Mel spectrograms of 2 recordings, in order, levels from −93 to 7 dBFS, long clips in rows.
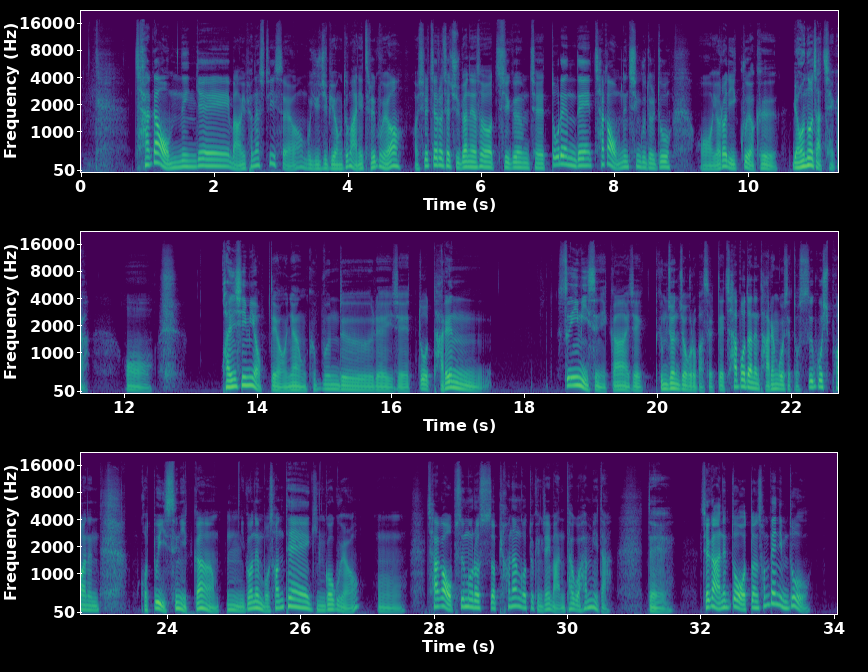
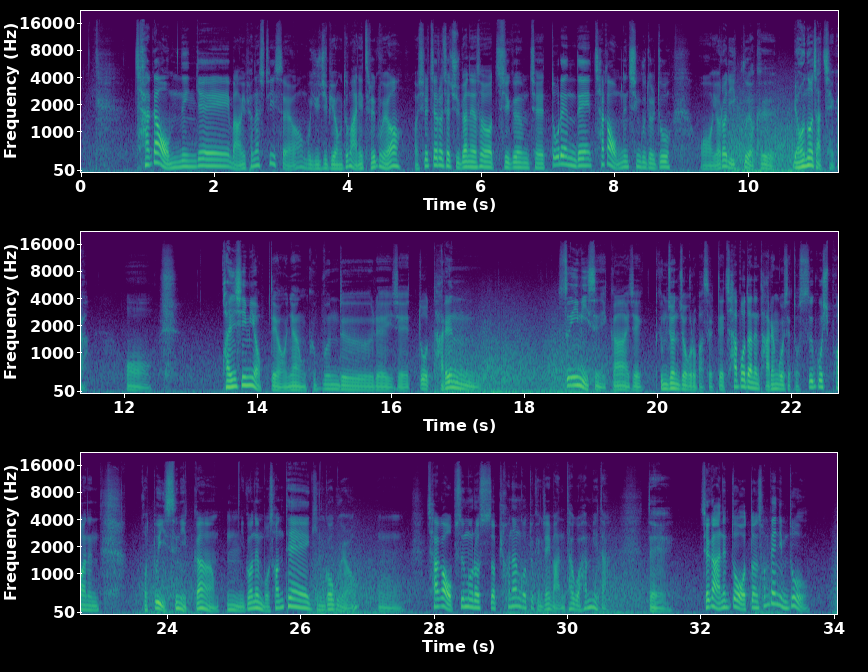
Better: first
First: none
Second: wind noise on the microphone; occasional gusts; 15 dB below the speech

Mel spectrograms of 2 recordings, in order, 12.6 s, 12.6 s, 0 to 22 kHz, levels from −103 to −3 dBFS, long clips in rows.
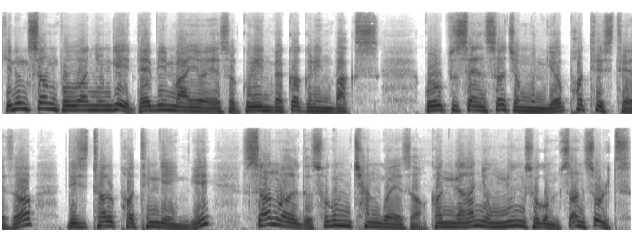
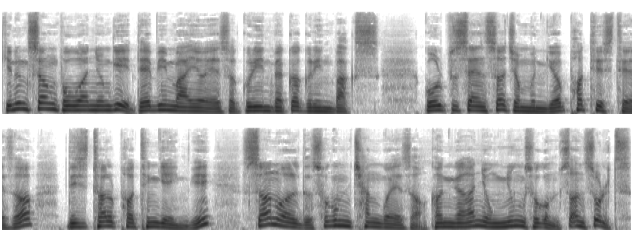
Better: second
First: distortion; slight; 15% of the sound clipped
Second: none

